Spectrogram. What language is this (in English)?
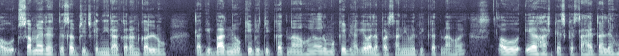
Korwa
